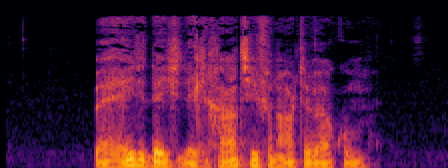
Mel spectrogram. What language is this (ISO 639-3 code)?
nld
